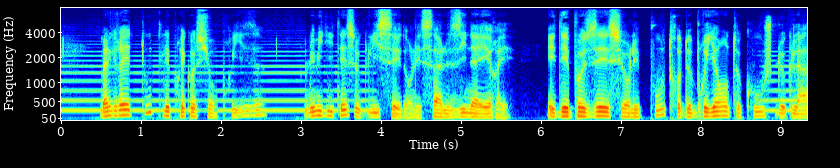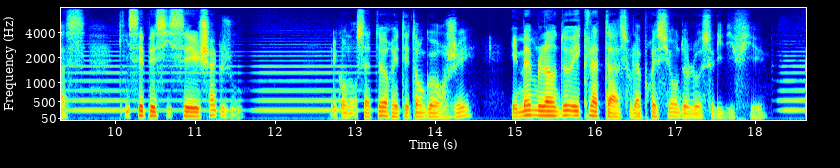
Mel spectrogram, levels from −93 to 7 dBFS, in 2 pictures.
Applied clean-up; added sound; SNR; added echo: neural mask model RNNoise.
